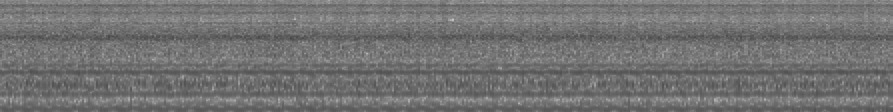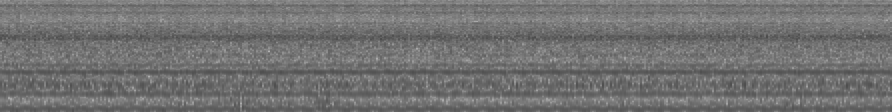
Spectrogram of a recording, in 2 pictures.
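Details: ASMR recording of a running aerosol nebulizer: a steady hissing, humming machine noise with a constant motor tone, mixed with rain sound.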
